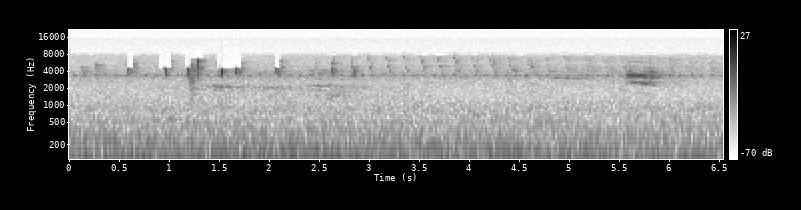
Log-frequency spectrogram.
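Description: Small birds chirping: a few short high chirps, then a quick, even run of chirps near the middle and one louder chirp later. Under them runs a steady low outdoor rumble.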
